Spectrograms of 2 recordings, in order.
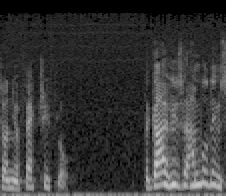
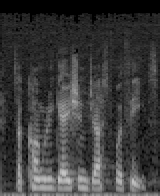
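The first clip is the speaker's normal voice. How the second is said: normal talking voice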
